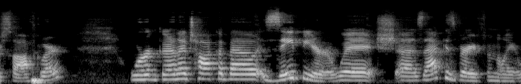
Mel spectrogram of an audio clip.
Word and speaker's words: Zapier: thing for me yeah apparently zapier makes you happier so that's the way I've gotta remember and I've been saying it wrong oh that's um and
